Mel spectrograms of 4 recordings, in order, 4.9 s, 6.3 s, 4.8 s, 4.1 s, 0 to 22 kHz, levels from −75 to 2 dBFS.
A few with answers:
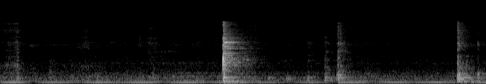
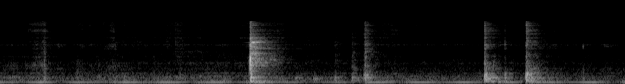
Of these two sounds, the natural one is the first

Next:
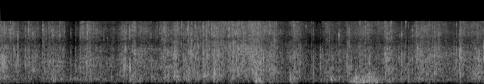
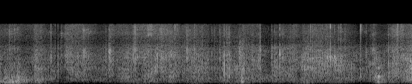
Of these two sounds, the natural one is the first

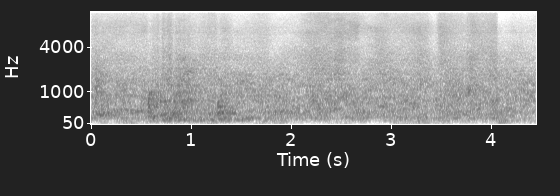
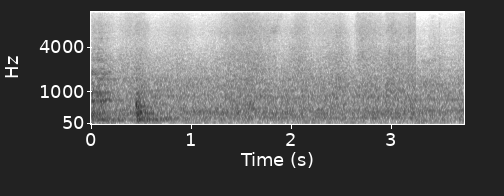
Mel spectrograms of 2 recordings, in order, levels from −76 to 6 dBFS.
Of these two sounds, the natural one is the second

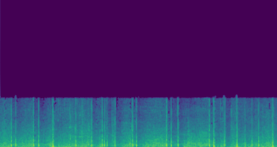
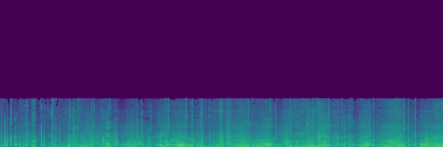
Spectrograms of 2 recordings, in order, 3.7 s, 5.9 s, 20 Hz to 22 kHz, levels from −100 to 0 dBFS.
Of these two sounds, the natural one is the first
